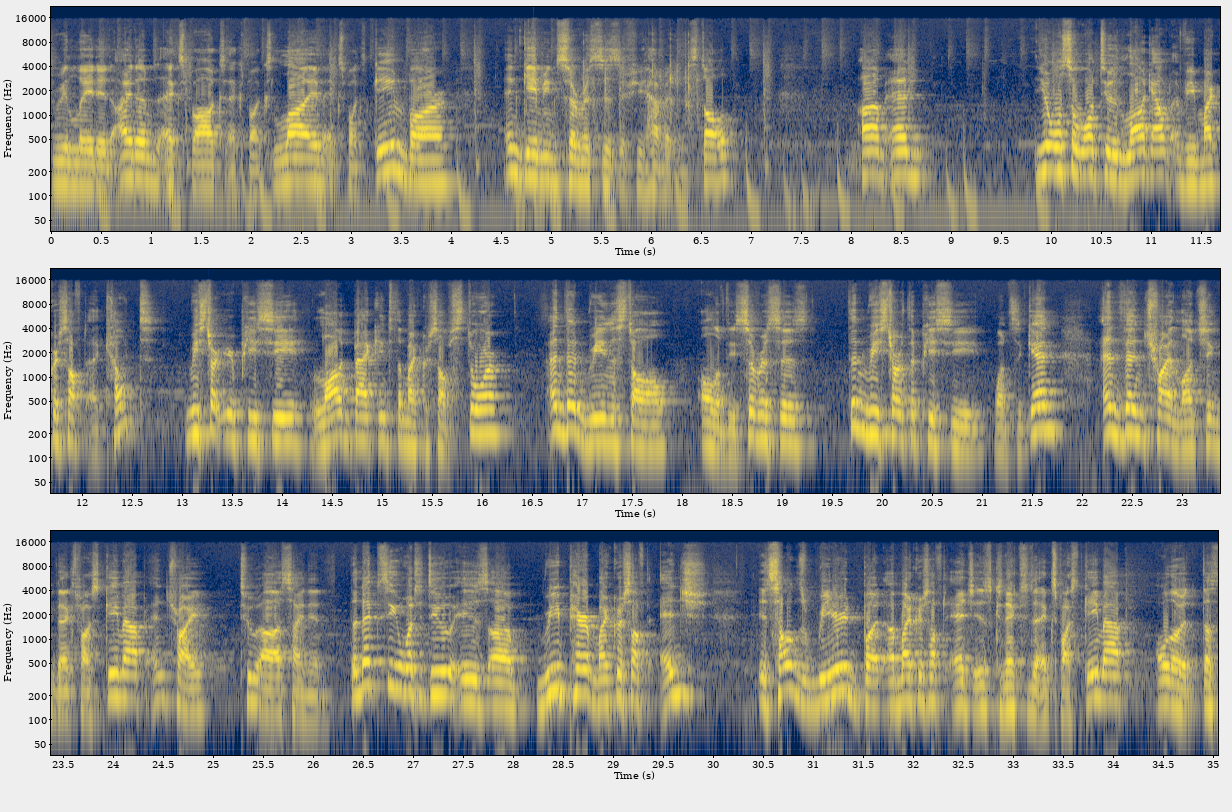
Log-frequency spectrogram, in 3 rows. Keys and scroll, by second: 5.1-6.8 typing.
